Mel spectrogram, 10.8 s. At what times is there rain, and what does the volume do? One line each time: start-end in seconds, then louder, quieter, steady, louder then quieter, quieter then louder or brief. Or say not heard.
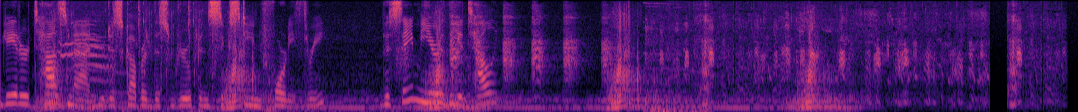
not heard.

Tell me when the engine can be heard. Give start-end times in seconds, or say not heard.
0.0-8.7.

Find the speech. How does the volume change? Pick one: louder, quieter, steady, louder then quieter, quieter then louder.
quieter then louder.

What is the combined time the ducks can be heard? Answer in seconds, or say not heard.
7 s.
